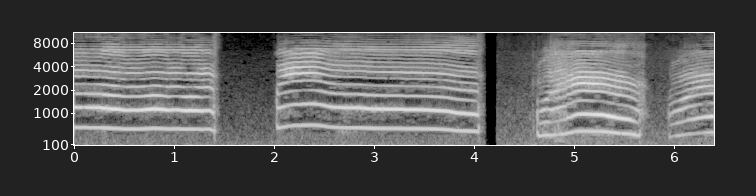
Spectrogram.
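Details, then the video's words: Cat meows meant to draw cats near: two long, steady, drawn-out meows of one to two seconds each, then a louder, wavering, rising-and-falling meow and the start of another, in a small quiet room. "Sounds that attract cats - Meow to make cats come to you"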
